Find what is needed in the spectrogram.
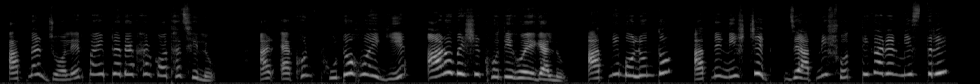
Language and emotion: Bengali, angry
